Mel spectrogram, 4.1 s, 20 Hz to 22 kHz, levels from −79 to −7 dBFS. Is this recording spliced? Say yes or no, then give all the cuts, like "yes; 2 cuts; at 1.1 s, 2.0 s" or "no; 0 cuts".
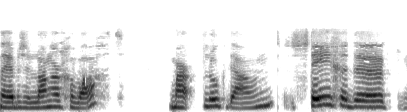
yes; 1 cut; at 2.0 s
